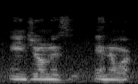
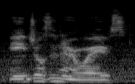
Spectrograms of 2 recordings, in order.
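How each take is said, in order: First: "Angels" garbled, "Air-" cut short; stumbled pronunciation. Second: Said in the usual way. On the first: Real, not acted. Host introducing the song he found, tongue-tied on "Angels in Air-". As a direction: trip over "Angels in Air-", slurring Angels and breaking off. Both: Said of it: "can't even say that word right".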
